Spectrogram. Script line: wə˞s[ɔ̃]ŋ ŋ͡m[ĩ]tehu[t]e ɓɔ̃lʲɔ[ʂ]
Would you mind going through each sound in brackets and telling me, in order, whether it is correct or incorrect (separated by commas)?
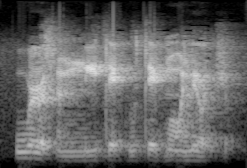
incorrect, incorrect, correct, incorrect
